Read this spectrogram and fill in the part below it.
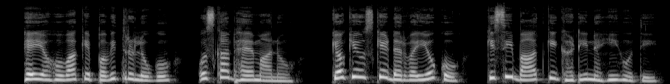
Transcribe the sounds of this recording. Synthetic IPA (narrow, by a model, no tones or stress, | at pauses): ɦeːjɐɦoːʋakepɐʋɪt̪ɾəloːɡõ | ʊskabʱɛːmaːnoː | kjõːkiʊskeɖɐɾʋəjːõko | kɪsibaːt̪kiɡʱɐʈinɐɦĩɦoːt̪iː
